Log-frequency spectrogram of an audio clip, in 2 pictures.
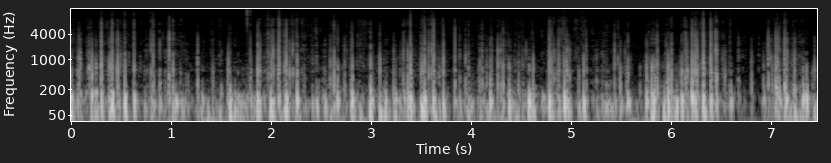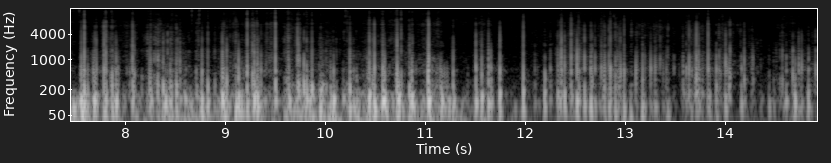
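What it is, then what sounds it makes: Vinyl cosmetic pouch, tapped and scratched. A holographic, iridescent vinyl cosmetic pouch is held in both hands and tapped and scratched with long nails. The result is a dense, continuous stream of quick taps and crinkly scratches, mostly low and dull in tone, with short lulls around the 7 and 12 second marks.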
